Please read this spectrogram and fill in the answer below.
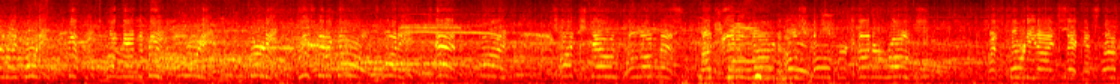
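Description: Crowd of spectators cheering and shouting, many voices overlapping, as a long touchdown run unfolds. There is a brief high steady tone about five and a half seconds in.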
